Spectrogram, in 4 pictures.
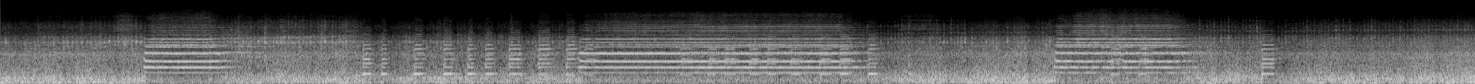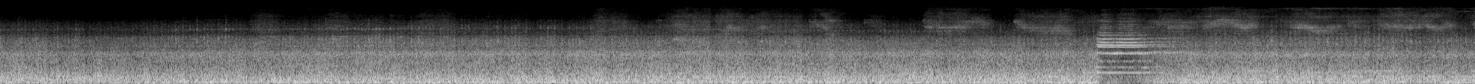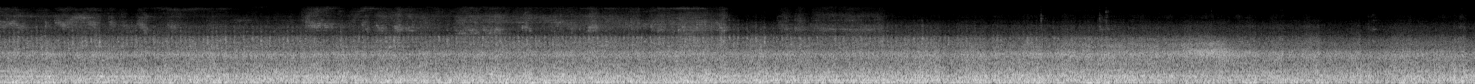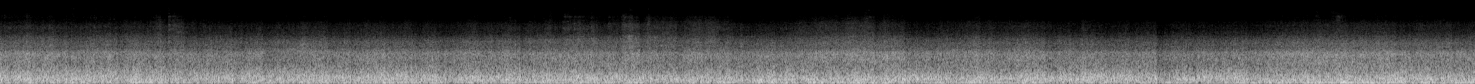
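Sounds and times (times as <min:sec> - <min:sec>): road and wind rumble: 0:00.0 - 0:59.0
two-tone locomotive horn: 0:01.4 - 0:02.6, 0:03.6 - 0:09.0, 0:10.5 - 0:12.9, 0:25.4 - 0:27.2.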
